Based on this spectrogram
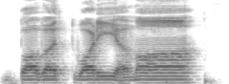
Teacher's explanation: So when the v, or the actually the atu combines with ariyama, we say bhavatvariyama. So the u turns into a v so that you can pronounce the ariya, the following word ariya.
